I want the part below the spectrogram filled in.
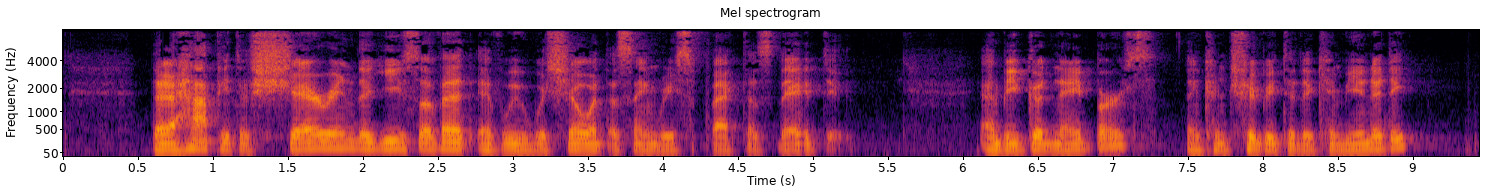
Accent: Canada; which is very uncomfortable to read as a Canadian

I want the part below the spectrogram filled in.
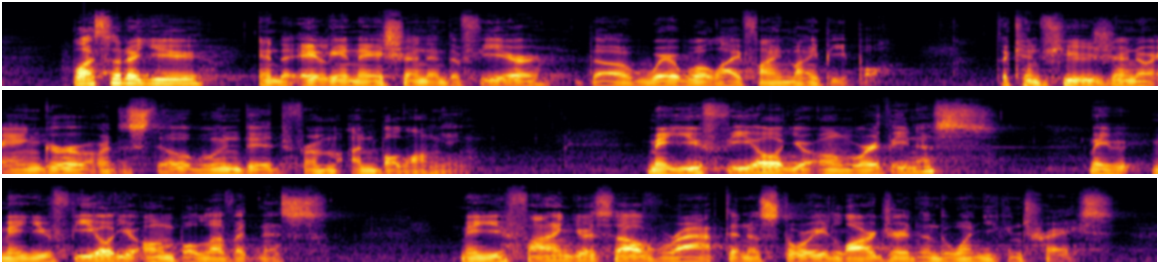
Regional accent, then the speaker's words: Hong Kong; But he also asked me why I came here. The moment I said I was from Hong Kong, he had this big smile on his face

